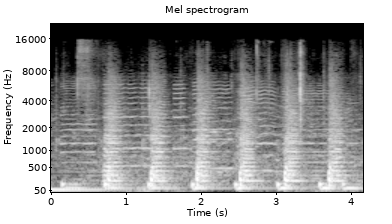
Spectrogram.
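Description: Brass band music with a steady beat of about one and a half pulses a second, low bass notes on the beats under brass chords.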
